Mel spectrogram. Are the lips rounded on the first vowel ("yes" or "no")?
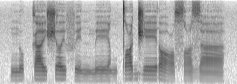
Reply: yes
